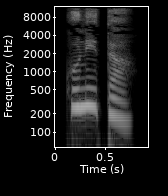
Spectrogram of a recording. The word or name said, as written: ಗಣಿತ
